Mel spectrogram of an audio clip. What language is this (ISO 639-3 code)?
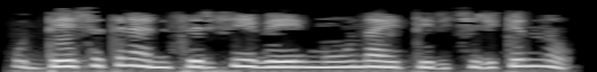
mal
